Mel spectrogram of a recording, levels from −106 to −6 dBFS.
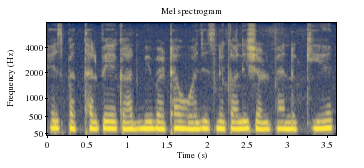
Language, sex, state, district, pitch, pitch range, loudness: Hindi, female, Uttar Pradesh, Lalitpur, 185 Hz, 175-185 Hz, -11 LUFS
